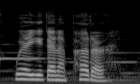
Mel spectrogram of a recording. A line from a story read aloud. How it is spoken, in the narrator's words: Jeffrey sighed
